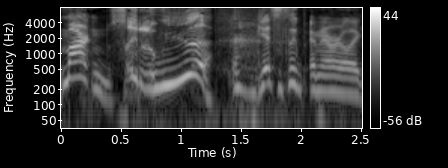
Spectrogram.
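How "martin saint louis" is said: full fake French announcer voice, put-on accent, pitched up. Imitating the announcer calling a player with the puck: fake French accent. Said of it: "the announcer goes into full fake French".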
